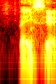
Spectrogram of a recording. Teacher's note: das ist eher ein schärferes S und nicht ein weiches S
